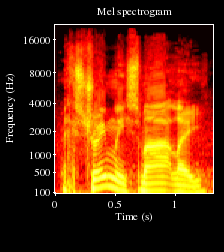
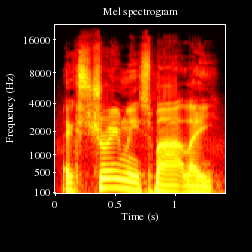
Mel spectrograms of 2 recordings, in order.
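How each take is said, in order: Both takes have the same delivery.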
